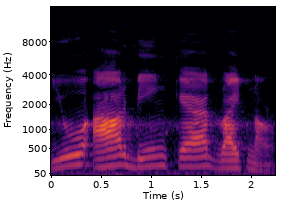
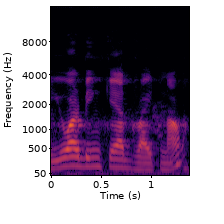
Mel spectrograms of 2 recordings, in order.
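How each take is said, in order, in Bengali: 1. এটা আলাদা আলাদা ছন্দের অংশে ভাগ করা। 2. এটা এক নিঃশ্বাসে মসৃণভাবে বলা হয়েছে। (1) "এইভাবে তালে তালে" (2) "একবারে"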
